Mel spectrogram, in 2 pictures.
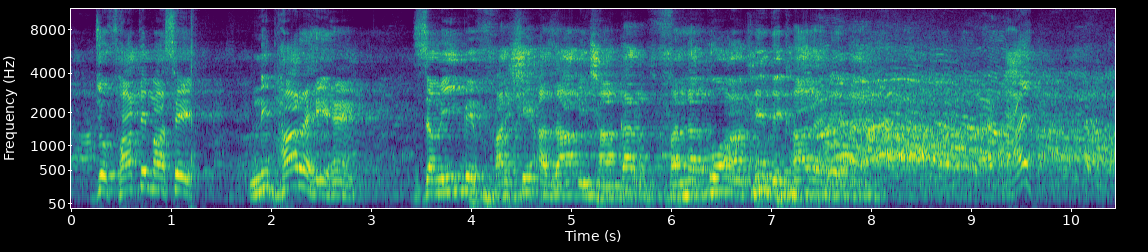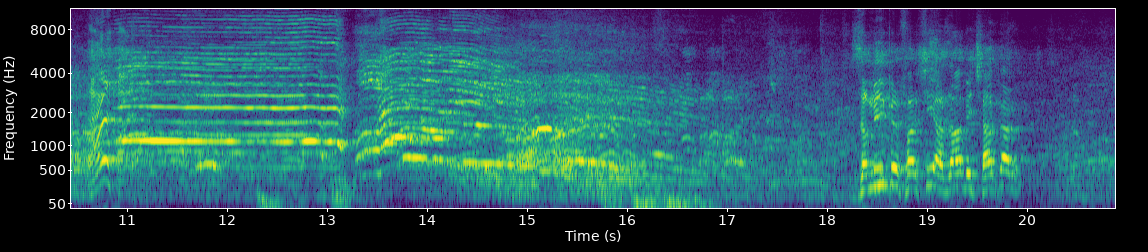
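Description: A man speaks passionately into a microphone, his voice carried over loudspeakers.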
